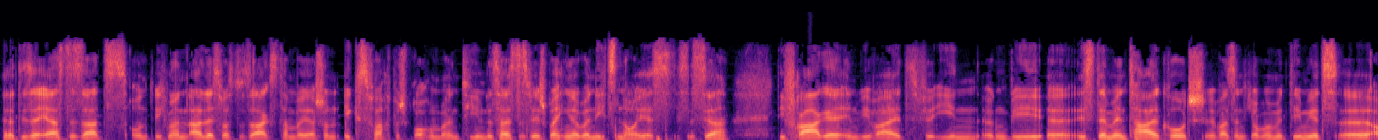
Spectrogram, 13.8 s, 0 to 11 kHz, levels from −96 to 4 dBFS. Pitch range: 85-100 Hz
